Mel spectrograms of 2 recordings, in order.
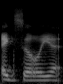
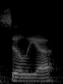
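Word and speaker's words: Xillia: exilia too you know what's interesting is it's pronounced exilia and not cilia and to even prefer to prove that i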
